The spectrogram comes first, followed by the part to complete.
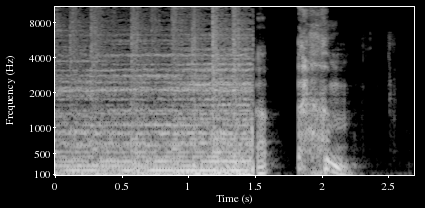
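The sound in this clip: A person coughs and clears their throat after a bug flies into their mouth: a long rasping, throaty cough, then a short pause and one more brief cough.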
